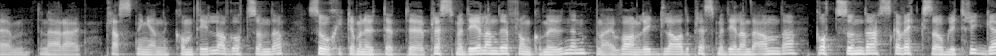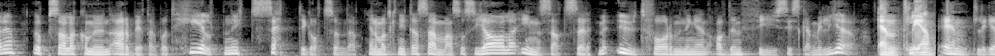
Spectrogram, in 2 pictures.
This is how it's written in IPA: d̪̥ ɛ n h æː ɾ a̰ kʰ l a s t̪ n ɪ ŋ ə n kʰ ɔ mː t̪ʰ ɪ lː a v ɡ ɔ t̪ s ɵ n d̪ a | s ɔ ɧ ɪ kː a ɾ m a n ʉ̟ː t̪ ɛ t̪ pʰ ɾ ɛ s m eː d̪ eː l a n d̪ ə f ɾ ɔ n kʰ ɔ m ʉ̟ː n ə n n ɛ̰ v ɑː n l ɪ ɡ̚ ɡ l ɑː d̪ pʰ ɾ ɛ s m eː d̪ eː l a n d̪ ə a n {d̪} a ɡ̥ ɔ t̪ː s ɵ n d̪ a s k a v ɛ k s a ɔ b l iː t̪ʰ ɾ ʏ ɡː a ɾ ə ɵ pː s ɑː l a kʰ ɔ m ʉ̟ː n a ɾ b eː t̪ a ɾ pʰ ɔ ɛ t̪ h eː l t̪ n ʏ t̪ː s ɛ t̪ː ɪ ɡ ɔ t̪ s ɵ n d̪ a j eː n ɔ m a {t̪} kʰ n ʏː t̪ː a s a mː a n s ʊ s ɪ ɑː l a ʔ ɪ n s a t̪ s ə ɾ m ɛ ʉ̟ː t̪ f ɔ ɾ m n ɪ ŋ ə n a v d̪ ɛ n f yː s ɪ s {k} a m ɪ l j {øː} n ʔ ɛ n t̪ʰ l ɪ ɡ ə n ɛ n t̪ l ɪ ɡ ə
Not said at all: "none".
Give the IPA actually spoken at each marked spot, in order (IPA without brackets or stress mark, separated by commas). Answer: d̪, t̪, k, øː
